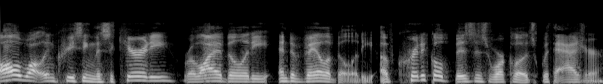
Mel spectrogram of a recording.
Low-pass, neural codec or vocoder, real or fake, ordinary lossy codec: 7.2 kHz; none; real; AAC, 32 kbps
